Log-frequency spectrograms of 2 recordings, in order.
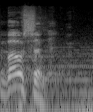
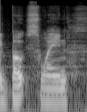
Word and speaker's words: boatswain: Well, now we got a bosun. Just need a boat. I always used to say boatswain. I don't... Like bosun, it's spelled differently in Borderlands. I didn't know that's how you pronounced it.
